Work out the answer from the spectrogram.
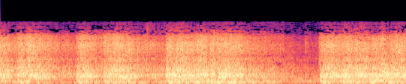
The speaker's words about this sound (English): Sir? What's happened, sir? They stopped firing.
